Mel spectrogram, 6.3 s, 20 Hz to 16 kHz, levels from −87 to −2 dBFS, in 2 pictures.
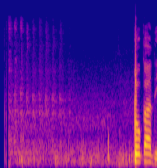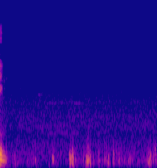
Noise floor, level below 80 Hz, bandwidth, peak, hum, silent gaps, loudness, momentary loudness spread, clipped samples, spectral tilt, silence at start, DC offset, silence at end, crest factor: -64 dBFS; -60 dBFS; 10.5 kHz; 0 dBFS; none; none; -17 LUFS; 29 LU; under 0.1%; -6.5 dB/octave; 0.4 s; under 0.1%; 3.1 s; 24 dB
